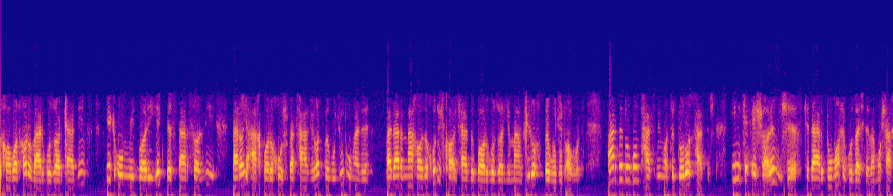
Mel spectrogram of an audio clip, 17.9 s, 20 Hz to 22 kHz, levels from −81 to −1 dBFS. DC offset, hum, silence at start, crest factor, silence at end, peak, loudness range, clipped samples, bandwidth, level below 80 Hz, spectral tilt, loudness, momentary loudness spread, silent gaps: under 0.1%; none; 0 s; 16 dB; 0 s; 0 dBFS; 2 LU; under 0.1%; 4.1 kHz; -46 dBFS; -6.5 dB/octave; -17 LUFS; 10 LU; none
